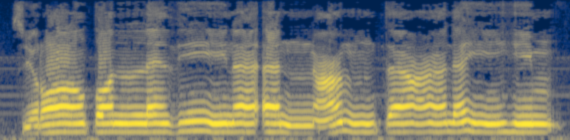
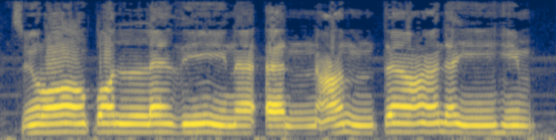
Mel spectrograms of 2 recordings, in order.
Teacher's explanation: Maka artinya huruf nun dan mim mati yang di sini harus dibaca dengan jelas.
